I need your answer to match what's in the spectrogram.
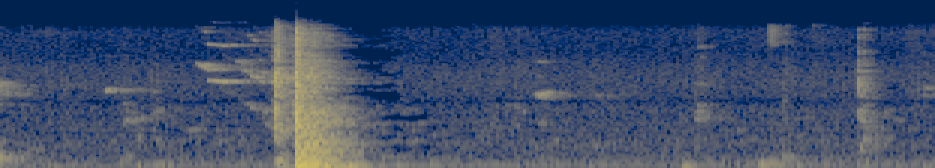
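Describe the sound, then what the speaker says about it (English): A door swings shut with one solid thud, a few faint clicks and small knocks trailing after it in a quiet room. "I'm going to shut this door."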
